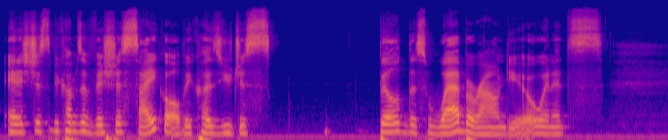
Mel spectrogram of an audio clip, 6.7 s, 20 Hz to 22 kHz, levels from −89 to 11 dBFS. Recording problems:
none

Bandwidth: 17 kHz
